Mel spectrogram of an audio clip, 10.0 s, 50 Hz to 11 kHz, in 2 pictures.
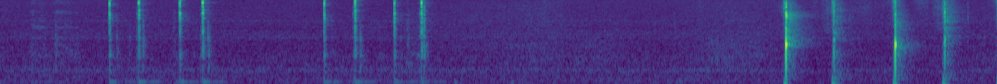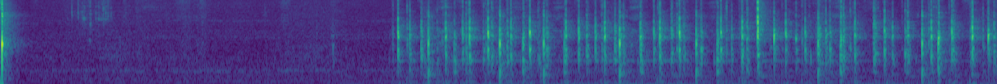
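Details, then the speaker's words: Stock Keychron Q1 mechanical keyboard with pre-lubed stabilizers and lubed switches, before mods: clacks with a faint high metallic ring after each keystroke, case ping from a long thin metal piece under the F row acting like a tuning fork. "there's this long piece of thin metal that's just running across the top under the f row and that's sort of acting like a tuning fork or a guitar string so if we dampen it a little bit we can reduce the vibrations and pinging"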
